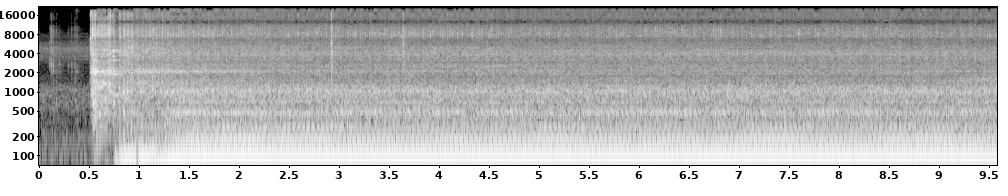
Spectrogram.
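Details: Rebuilt Triumph Spitfire 1500: shaved head, larger intake valves, 270 cam, flat-top pistons, double valve springs, duplex timing chain, new bottom end and bearings, compression over 180 psi, oil pressure improved; catches straight away, strong even beat, no knocks or ticks — normal running.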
